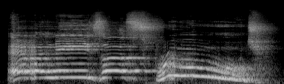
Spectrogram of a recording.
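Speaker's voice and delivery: high, drawn-out ghostly call; eerie ghost voice. Acted. Marley's ghost calling Scrooge from afar, eerie and drawn out. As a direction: call him slowly from beyond the grave. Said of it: "the voice said one more time".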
